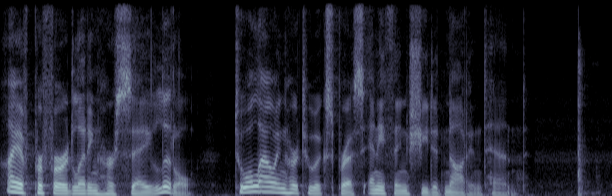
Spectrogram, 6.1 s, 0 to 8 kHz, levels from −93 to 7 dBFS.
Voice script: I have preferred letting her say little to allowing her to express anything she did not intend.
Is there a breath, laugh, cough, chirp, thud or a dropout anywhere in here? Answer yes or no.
yes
